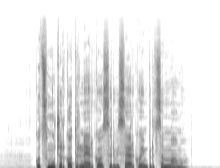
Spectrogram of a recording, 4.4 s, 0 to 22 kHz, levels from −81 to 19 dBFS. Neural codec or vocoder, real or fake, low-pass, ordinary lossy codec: none; real; 19.8 kHz; none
